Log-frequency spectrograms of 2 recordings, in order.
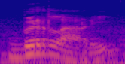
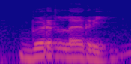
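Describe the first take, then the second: First: BERLARI punched louder, E only in "ber"; firm, clear "berlari", open A after the L; correct articulation. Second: BERLERI with E in both first syllables; misarticulated "berleri" instead of berlari; wrong vowel. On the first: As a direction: say "berlari" loudly with a clear A in "lari". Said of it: "E-nya cuma satu di ber". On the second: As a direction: say "berleri", swapping the A for an E. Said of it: "bukan berleri". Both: Shown as a demonstration.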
